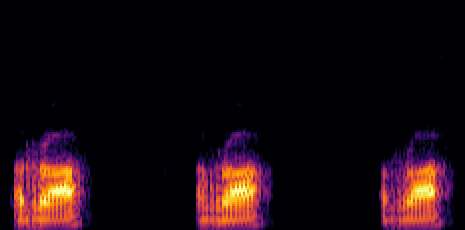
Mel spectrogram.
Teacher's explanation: il faudrait que le dos de la langue puisse vibrer et ce n'est pas dans la gorge.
